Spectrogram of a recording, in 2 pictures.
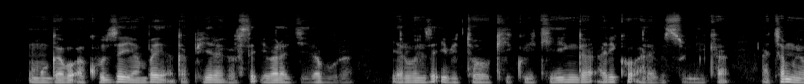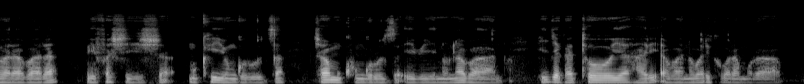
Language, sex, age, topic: Rundi, male, 18-24, agriculture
